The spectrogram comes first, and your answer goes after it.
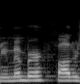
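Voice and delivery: ordinary talk, nothing marked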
